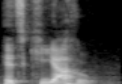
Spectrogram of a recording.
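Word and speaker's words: Hezekiahu (חזקיהו): But that's not how you say it in Hebrew. How you say it in Hebrew is Hezekiahu.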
